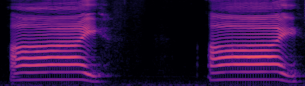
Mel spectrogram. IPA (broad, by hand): aɪ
